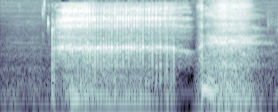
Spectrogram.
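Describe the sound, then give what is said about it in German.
A person draws a loud, deliberate breath in with a rough, snore-like rasp lasting over a second, followed after a brief pause by a second shorter, equally forceful breath, breathing in during a relaxation exercise as tensed feet are released. “die Leute müssen wissen, wie du einatmest und lauter atmest.”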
